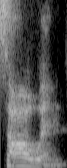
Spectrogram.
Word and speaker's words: Samhain: craft it is spelled s-a-m-h-a-i-n and it is pronounced salwin so now that we've got that out of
